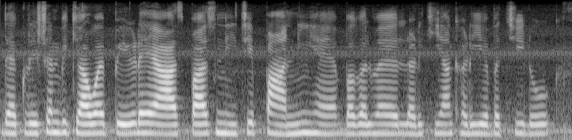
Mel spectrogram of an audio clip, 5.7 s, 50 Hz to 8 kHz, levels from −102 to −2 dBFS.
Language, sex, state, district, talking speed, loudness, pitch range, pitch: Hindi, female, Jharkhand, Deoghar, 190 wpm, -17 LUFS, 195-205 Hz, 195 Hz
